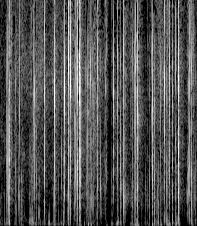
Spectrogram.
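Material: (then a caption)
Plastic, cardboard. A small earphone retail package, a printed card backing with a clear plastic blister, is held in both hands while the plastic is crinkled and squeezed and the card is scratched with fingers. Dense, rapid crackling and crinkling bursts with bright, scratchy highs continue without pause. A few sharper snaps stand out against a softer, papery low rustle.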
